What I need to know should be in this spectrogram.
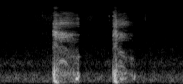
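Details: Sick cough: two short, harsh, throaty coughs about half a second apart in a quiet room.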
